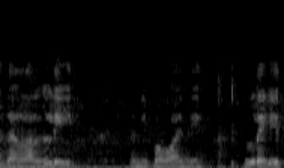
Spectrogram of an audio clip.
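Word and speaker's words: 力: Ini bacanya adalah li, yang di bawah ini li itu artinya adalah tenaga.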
